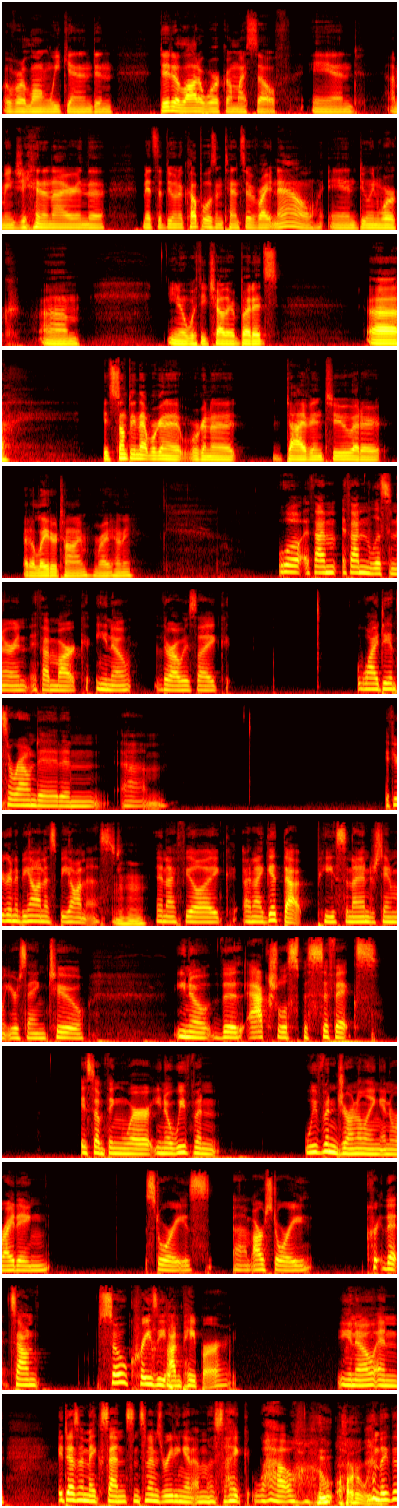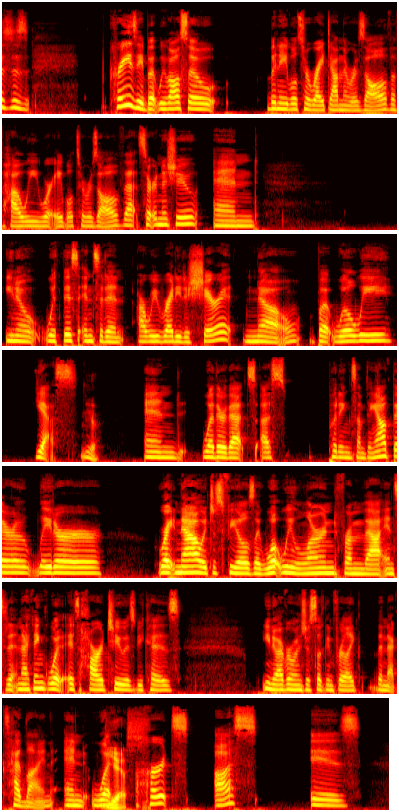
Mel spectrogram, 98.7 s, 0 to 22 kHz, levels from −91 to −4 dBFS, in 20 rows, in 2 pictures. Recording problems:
audio cutting out; at 57 s for 1.5 s

